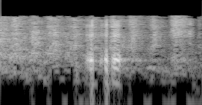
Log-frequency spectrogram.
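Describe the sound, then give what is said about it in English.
A voice imitates loud snoring: a series of harsh, raspy, rattling snorts repeating in quick succession, with a couple of sharp clicks in the middle, and no clear words spoken. “And the bad thing about snoring is that the man snoring is enjoying himself in court, and you are suffering.”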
